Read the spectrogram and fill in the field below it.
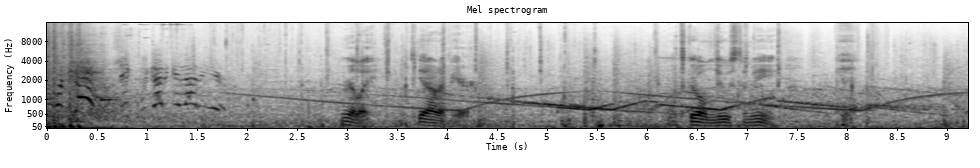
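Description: Sirens wail with rising and falling pitch.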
